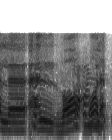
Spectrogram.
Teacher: نرقق بقى شوية كده أأنذرتهم عشان ما بدلش الذال بضاء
